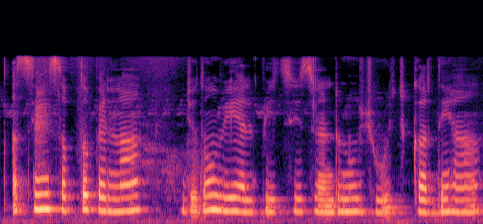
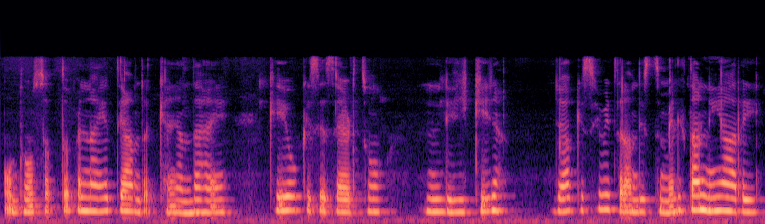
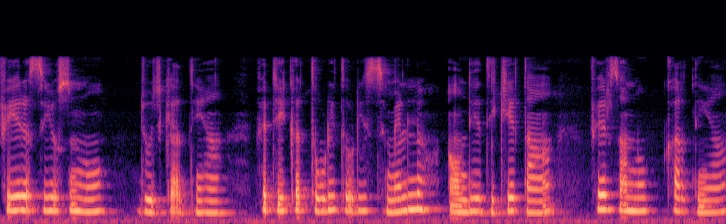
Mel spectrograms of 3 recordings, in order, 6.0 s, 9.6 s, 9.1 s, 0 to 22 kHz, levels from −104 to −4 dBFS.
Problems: none marked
